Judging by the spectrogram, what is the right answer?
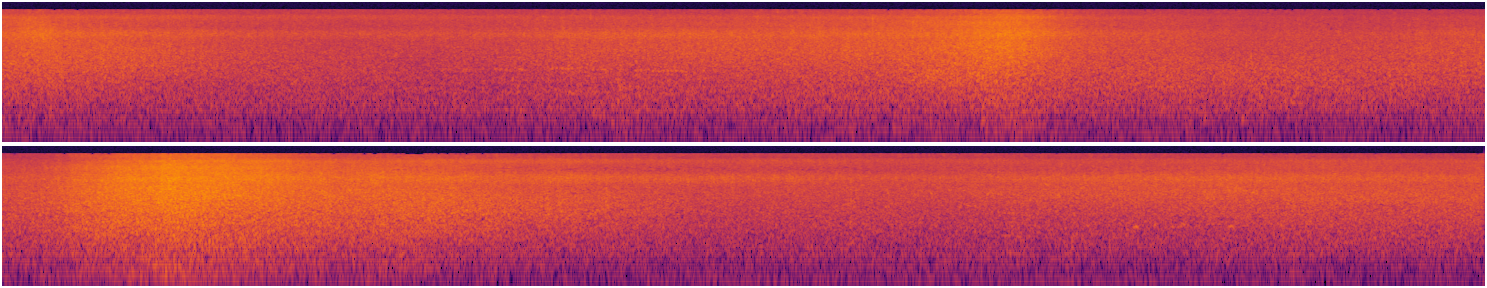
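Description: Steady rushing water noise, swelling twice: briefly about ten seconds in, and louder around sixteen seconds before fading back.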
